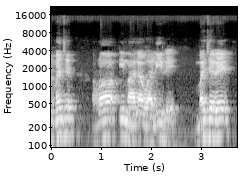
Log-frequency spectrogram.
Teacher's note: زبر کو زیر کی طرف، الف کو یا کی طرف مائل کر کے پڑھنا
